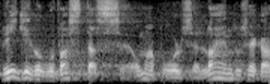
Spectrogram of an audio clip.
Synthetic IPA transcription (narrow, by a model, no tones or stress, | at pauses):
riːɡ̥iko̞ɡuvɑst̪ɑso̞mɑpo̞ːlselɑɦe̞nd̪̥use̞ɡ̥ɑ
